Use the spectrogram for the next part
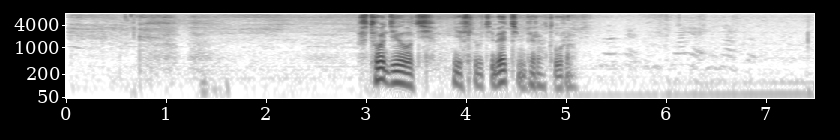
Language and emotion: Russian, sad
